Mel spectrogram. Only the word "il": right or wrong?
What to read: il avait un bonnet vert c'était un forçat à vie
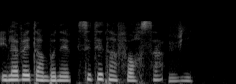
right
